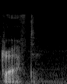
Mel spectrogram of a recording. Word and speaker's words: draught: D-R-A-U-G-H-T is pronounced draft.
